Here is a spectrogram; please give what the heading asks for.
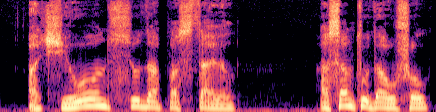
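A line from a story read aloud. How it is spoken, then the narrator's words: Loud whisper, woman. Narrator (Russian): Тетка в берете произносит громким шепотом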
